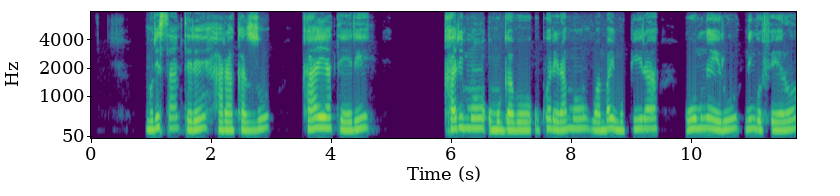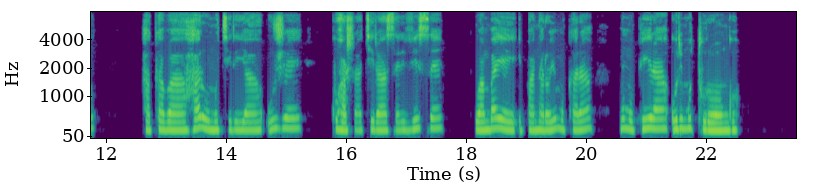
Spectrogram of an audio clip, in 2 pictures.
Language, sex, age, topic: Kinyarwanda, female, 25-35, finance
